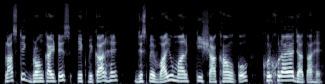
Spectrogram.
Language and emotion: Hindi, neutral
